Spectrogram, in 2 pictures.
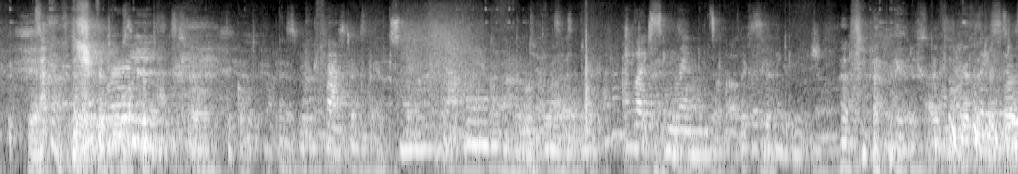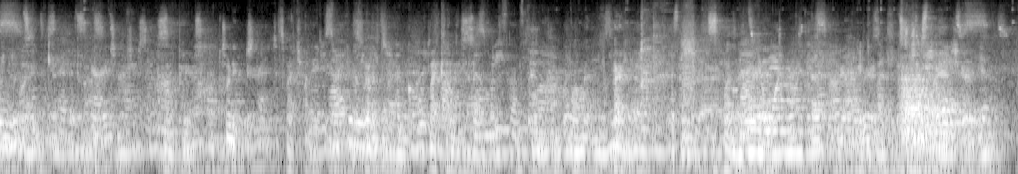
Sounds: human group actions, chatter

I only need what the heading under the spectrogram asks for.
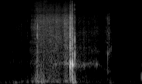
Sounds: mastication

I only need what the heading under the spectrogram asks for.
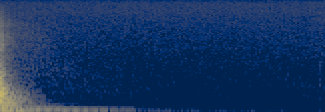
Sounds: door, knock, home sounds

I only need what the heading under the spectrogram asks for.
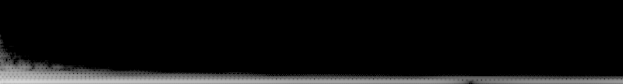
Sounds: plucked string instrument, music, guitar, musical instrument, bass guitar

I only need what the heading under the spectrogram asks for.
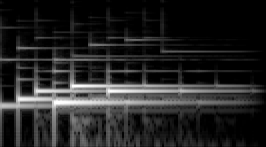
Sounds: ringtone, telephone, alarm

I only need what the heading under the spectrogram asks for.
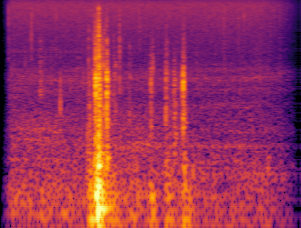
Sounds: vehicle, motor vehicle (road), car

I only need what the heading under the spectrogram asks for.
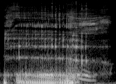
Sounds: burping

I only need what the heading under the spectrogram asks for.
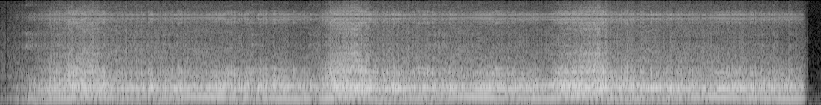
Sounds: engine

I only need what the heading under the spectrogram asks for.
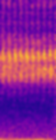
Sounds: wild animals, cricket, animal, insect

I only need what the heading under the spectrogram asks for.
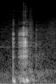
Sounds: animal, livestock

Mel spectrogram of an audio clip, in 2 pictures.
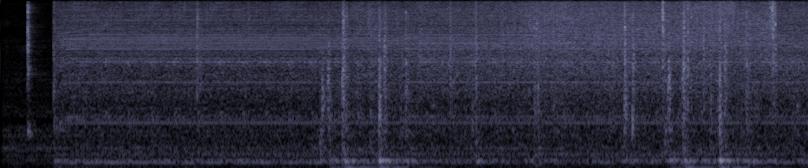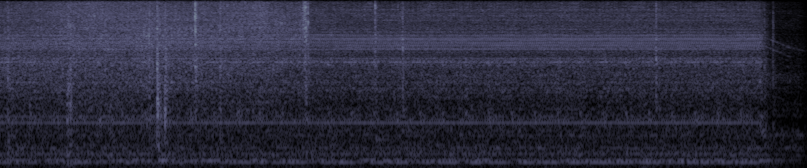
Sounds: mechanisms, printer

